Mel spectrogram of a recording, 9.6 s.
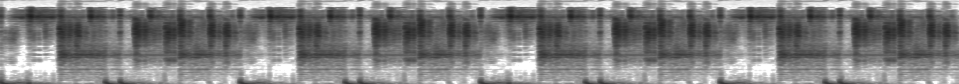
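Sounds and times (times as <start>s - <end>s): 
hip-hop drum loop: 0.0s - 9.5s.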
